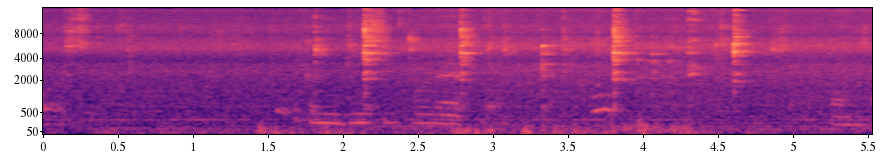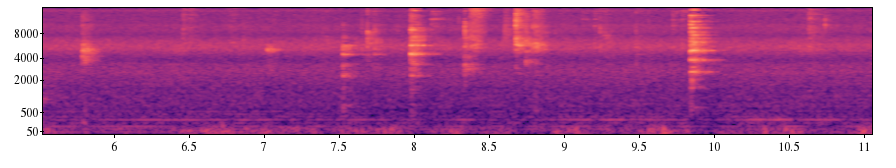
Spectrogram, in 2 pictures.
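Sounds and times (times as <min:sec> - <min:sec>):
cutlery clinking on a plate: 0:09.8 - 0:10.1.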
